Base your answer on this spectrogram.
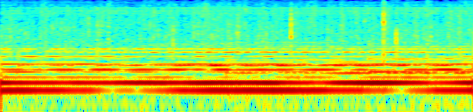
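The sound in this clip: A gentle drizzle of rain falls outside at night, a soft, steady patter with a few brighter drop ticks over a low, sustained tonal hum, and no voices.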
